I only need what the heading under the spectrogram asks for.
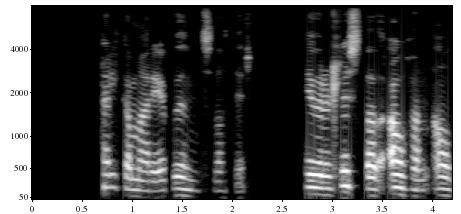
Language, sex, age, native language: Icelandic, female, 30-39, Icelandic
